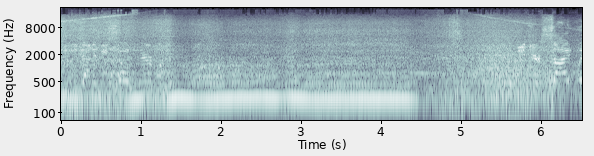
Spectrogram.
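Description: Predator's AT-RV all-terrain reconnaissance truck engine drones and revs loudly and steadily, holding a sustained pitch before easing off near the end, with someone talking over it.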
